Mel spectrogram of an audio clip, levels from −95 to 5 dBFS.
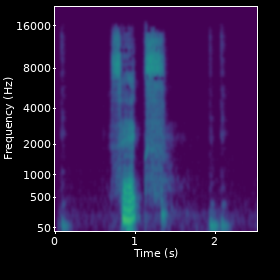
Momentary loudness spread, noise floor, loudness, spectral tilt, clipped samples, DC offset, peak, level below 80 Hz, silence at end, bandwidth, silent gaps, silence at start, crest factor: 7 LU; -80 dBFS; -35 LUFS; -4 dB/octave; under 0.1%; under 0.1%; -20 dBFS; -60 dBFS; 0.4 s; 16.5 kHz; none; 0.05 s; 20 dB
